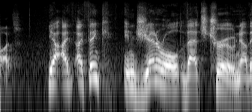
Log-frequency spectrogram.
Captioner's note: voiceover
